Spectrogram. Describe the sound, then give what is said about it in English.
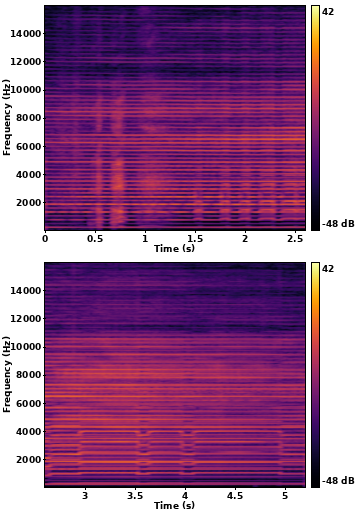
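A homemade bagpipe made from a dishwashing glove and fishing line drones loudly on its own. Its buzzing, reedy tone is rich in harmonics and shifts through a few stepped pitch changes after some breathy sputters at the start. “So this is the sound of the bagpipe.”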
